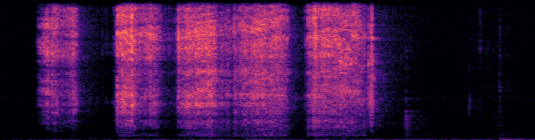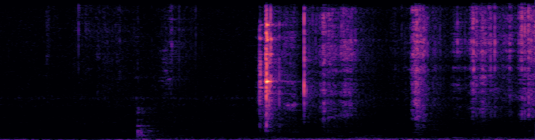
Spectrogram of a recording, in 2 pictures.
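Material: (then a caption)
Carrot. A red-handled metal peeler is scraped along a solid raw carrot, taking off thin strips. Several rough, bright rasping strokes sweep across the clip, each a short burst of scratchy noise over a steady low rumble, with quieter gaps between the strokes.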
